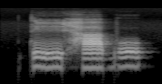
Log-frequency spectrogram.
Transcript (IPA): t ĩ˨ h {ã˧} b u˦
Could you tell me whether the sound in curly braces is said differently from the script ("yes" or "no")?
yes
